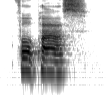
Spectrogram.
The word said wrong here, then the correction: faux pas: It's pronounced faux pas.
